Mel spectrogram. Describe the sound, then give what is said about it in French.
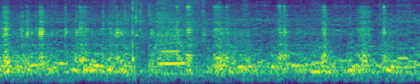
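A vinyl cutter cutting out a map of Switzerland makes a continuous mechanical whirring and buzzing, a busy rattling texture that holds at a steady loudness without pauses. “le découpage d'une carte de la Suisse grâce à une imprimante vinyle. C'est d'ailleurs le travail qui était en cours ce matin lors de notre visite au Test Lab.”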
